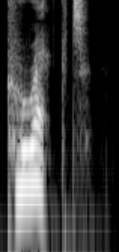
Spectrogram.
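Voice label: "correct", British English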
